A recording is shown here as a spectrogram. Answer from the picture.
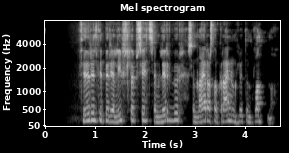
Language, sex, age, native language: Icelandic, male, 40-49, Icelandic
